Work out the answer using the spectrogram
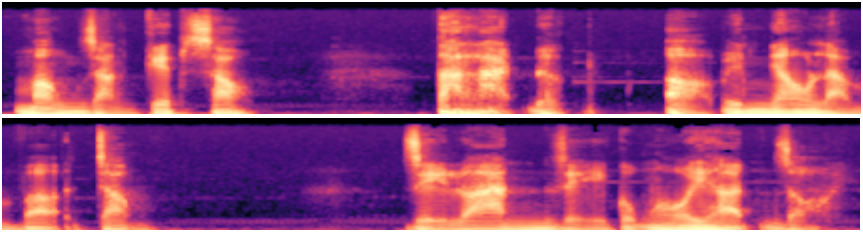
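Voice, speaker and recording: A man doing a grieving old husband's low prayer. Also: breathy edge, dry recording, exaggerated voice. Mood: sorrowful prayer. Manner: low, slow, hushed and sorrowful. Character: grieving older husband praying to his dead wife.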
